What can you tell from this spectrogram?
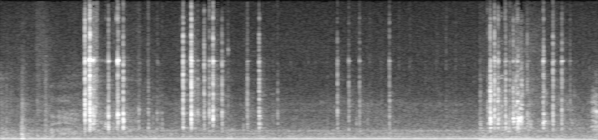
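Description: Buttons on a cell phone's keypad being pressed to key in a number: short runs of quick, faint clicks, about a second in, around two seconds in and again near the end.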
